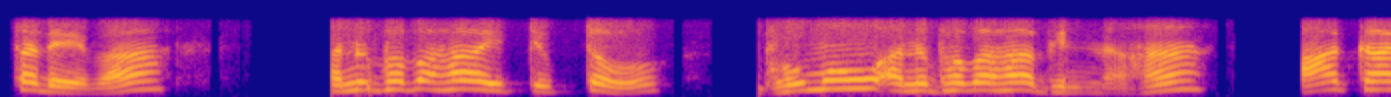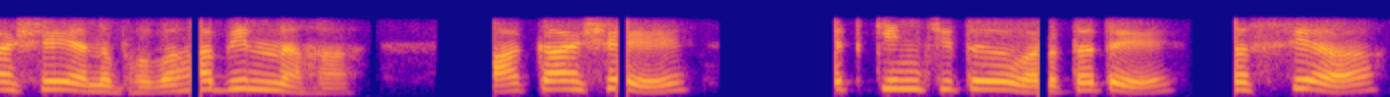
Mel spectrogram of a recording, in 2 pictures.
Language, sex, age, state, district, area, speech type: Sanskrit, male, 18-30, Karnataka, Dakshina Kannada, urban, conversation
